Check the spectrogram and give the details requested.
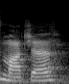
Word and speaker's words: Matcha: My name is Matcha, pronounced like Tasha, but with an M.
